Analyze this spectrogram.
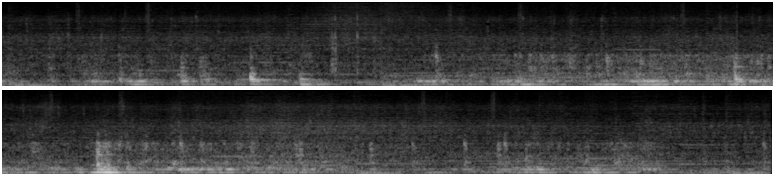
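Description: Wood and rope knock and creak on a boat.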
